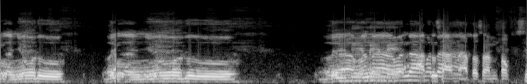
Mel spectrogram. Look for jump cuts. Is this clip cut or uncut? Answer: uncut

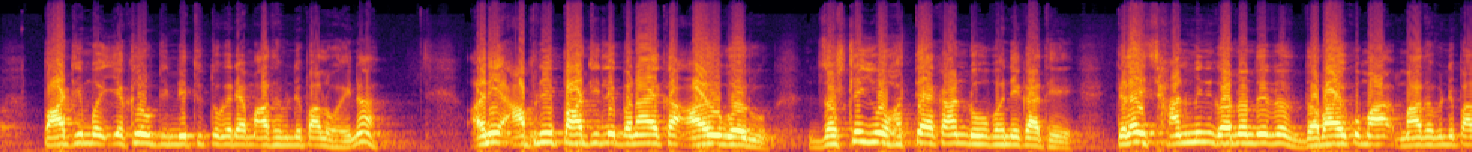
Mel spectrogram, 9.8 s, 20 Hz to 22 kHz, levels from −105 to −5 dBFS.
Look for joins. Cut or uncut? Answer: uncut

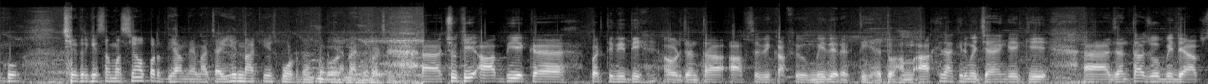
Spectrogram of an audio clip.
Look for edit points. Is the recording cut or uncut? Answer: uncut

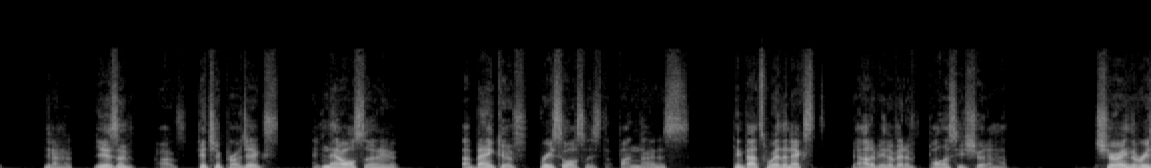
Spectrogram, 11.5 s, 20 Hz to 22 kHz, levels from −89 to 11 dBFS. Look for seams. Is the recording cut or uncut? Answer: uncut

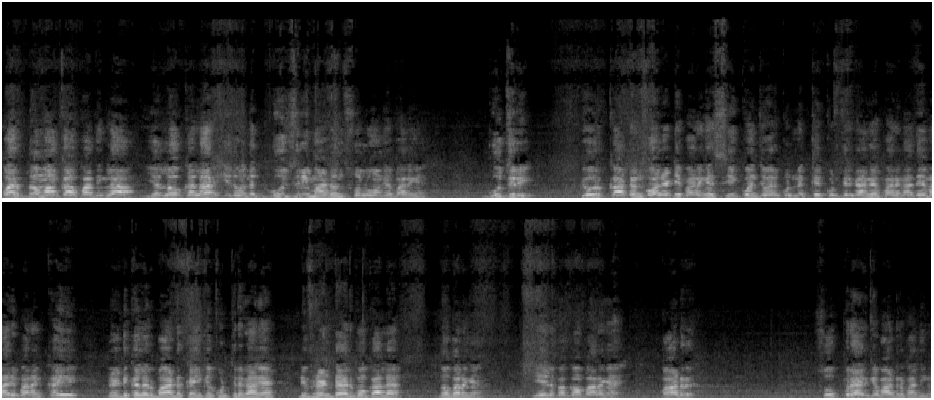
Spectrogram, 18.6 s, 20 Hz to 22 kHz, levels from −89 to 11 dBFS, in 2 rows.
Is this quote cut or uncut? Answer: uncut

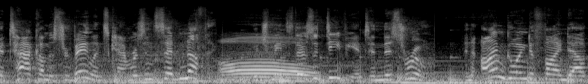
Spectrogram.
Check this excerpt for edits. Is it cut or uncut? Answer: cut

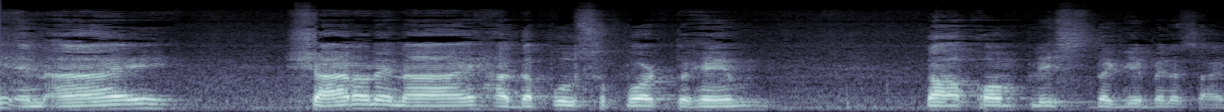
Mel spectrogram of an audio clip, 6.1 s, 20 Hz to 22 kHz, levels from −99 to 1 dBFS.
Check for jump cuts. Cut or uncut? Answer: cut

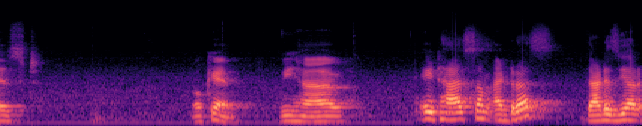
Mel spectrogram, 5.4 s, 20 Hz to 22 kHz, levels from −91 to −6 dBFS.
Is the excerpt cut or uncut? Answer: cut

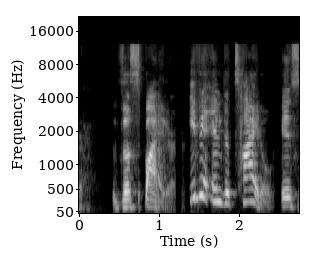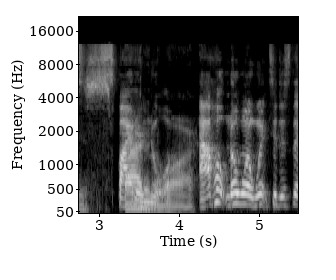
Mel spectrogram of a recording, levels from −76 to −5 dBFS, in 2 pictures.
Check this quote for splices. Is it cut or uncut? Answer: cut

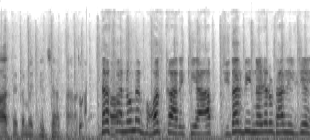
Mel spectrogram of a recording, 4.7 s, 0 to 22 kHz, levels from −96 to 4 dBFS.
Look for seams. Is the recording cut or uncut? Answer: cut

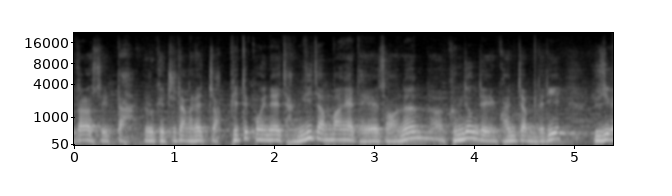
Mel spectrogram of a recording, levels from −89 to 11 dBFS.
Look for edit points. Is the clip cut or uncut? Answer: cut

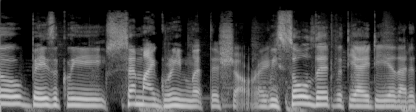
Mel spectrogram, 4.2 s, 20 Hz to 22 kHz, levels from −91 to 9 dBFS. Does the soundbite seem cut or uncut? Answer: cut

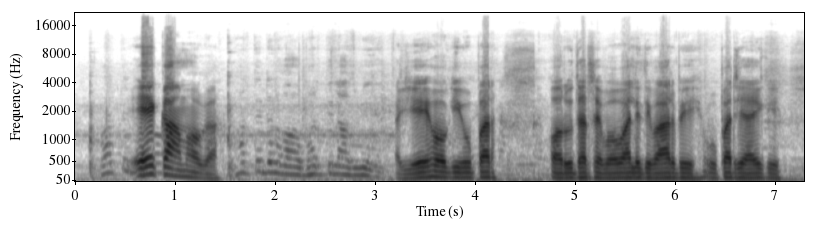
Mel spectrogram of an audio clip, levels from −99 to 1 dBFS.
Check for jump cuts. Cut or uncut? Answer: cut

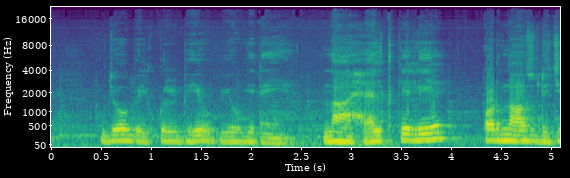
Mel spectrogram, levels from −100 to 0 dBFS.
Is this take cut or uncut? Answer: cut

